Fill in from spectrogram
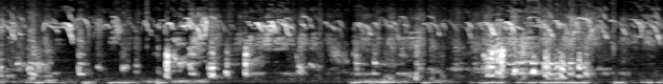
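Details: Chickens feeding in a busy, bunched chatter of high downslurred peeps and mid-pitched clucks, swelling in bursts, with low thumping underneath.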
